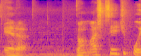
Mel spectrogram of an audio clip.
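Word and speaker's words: Aera: Ele escreve A-E-R-A, só que eles pronunciam ali no japonês Era.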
